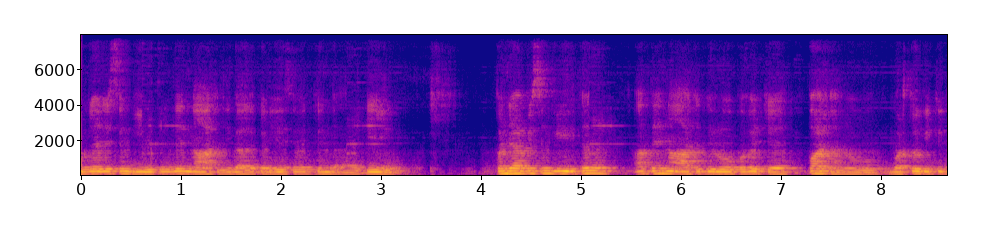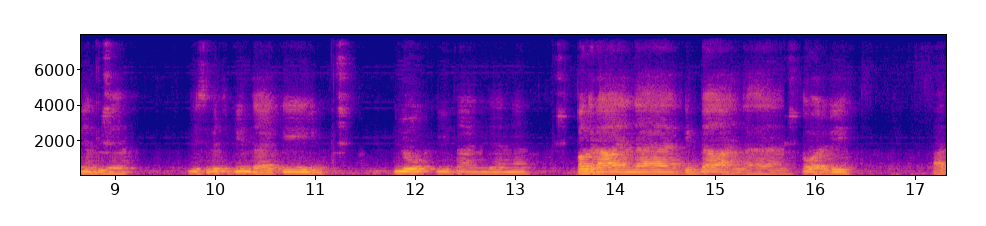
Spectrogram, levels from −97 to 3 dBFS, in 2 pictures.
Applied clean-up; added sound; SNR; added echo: neural separator model SepFormer DNS4.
